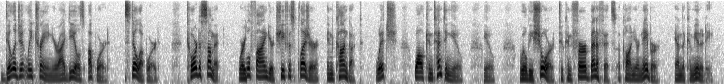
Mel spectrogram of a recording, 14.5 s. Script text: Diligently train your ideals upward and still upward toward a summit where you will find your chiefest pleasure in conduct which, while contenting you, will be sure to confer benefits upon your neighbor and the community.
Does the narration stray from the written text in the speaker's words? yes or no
yes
